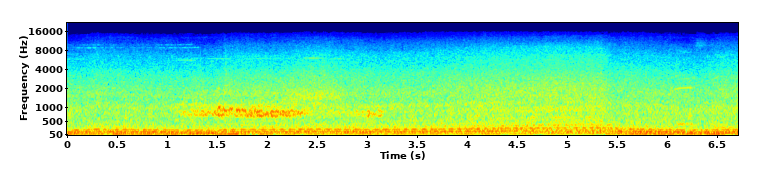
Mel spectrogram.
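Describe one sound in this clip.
A car engine hums steadily as the car drives along a street.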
